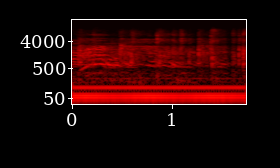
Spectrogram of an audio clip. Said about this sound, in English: Y'all ain't even clapping right.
